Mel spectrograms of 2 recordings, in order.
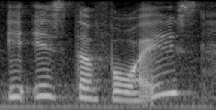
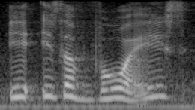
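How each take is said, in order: First: "the" lifted and lingered on, slow; stress on the. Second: Said in the usual way. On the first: Shown as a demonstration. Coach to listener, stressing "the" slowly. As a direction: lean into "the" to single out this voice.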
